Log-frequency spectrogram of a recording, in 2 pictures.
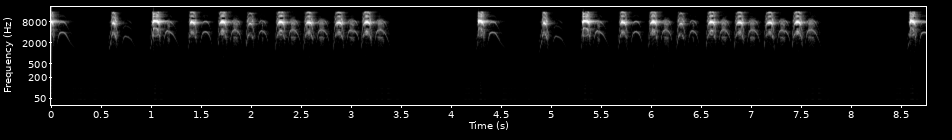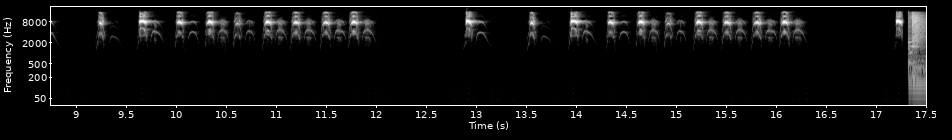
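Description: Ducklings peeping: high, short cheeps that slide downward, about three a second, in four bouts of roughly three seconds with a short pause between each. The bouts are all alike, a looped sound effect.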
